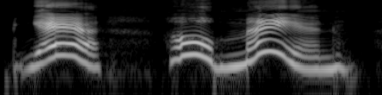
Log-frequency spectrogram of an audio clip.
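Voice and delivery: slow, drawn-out Texan; thick Texas accent. Retold or imitated. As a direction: imitate the Texan's weary complaint. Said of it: "he has the thickest Texas accent".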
